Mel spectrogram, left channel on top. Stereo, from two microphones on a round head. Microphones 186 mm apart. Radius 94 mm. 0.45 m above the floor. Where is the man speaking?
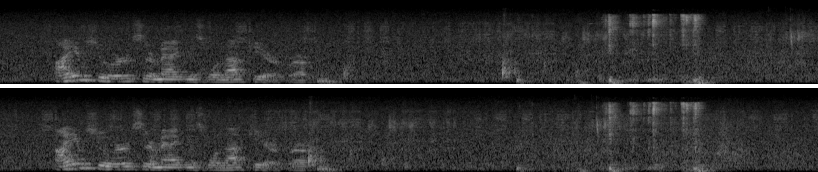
20° right (ahead or behind), 0.9 m; by 3.1 s 20° left (ahead or behind), 1.3 m.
